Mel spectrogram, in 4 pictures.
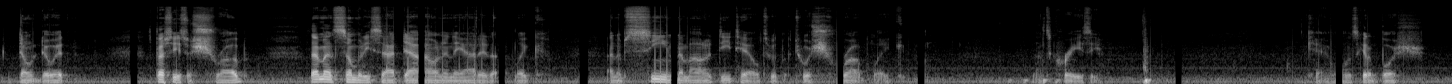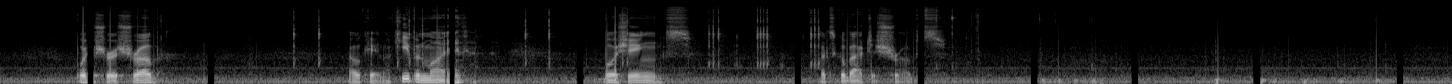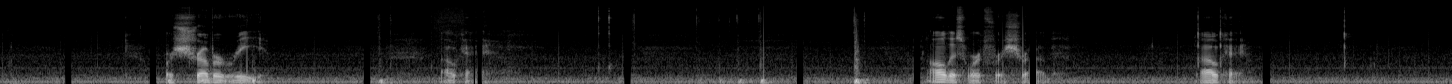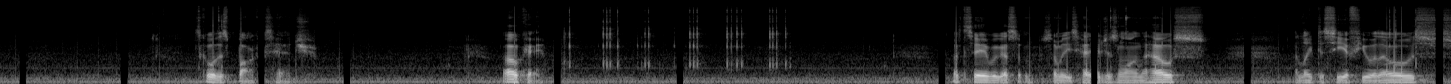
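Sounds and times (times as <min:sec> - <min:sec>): low electrical hum: 0:00.0 - 0:58.0
mouse and keyboard clicks: 0:21.6 - 0:22.8, 0:49.2 - 0:51.5.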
